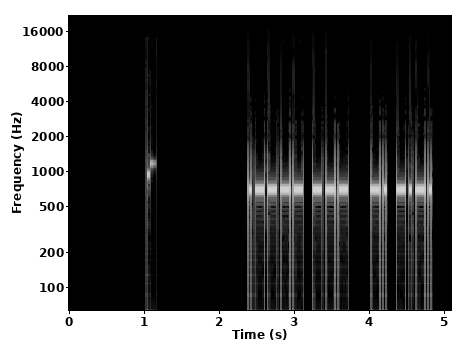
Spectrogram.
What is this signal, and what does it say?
Morse code, heard as a keyed tone, about 28 wpm, 690 Hz. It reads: 1O NC
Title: Winter Field Day Exchanges Encore 28wpm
